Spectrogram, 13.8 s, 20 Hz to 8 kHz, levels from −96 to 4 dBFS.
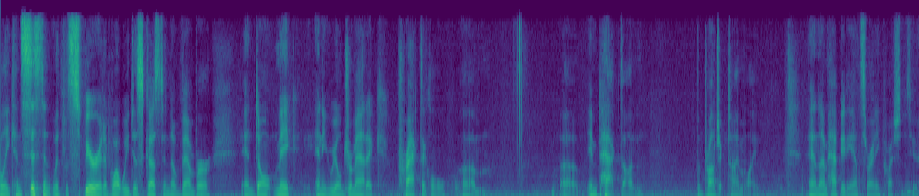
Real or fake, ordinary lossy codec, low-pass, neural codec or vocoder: fake; AAC, 48 kbps; 7.2 kHz; codec, 16 kHz, 0.8 kbps, ZipCodec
